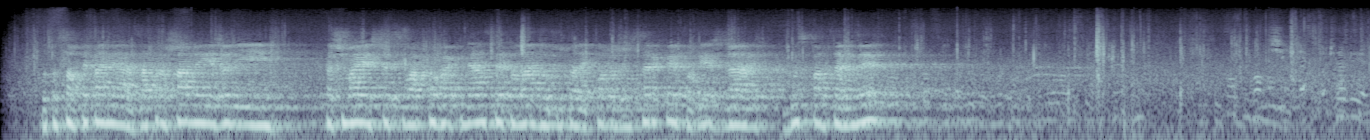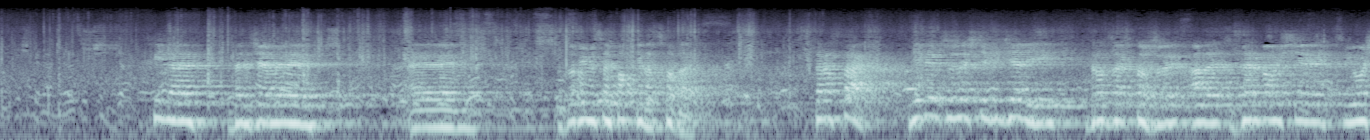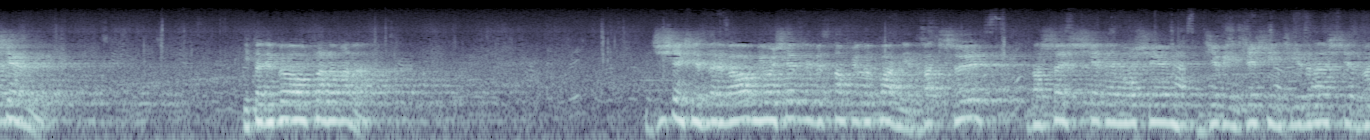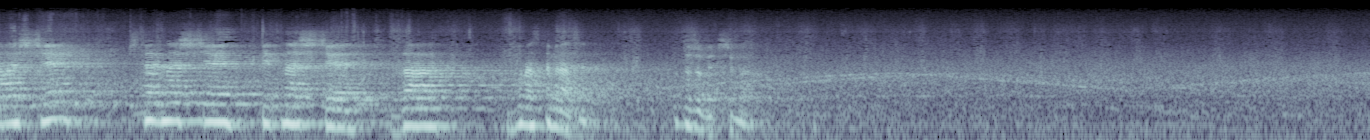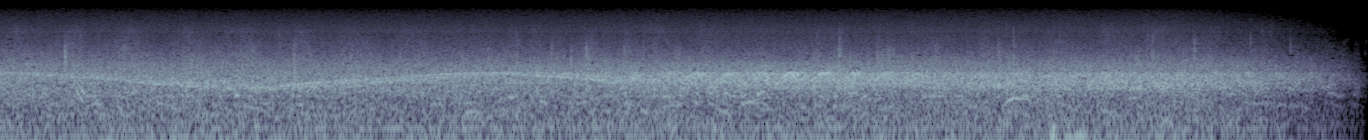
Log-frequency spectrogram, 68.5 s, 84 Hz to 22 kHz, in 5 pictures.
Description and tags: after the mystery of the Passion 19.03.2016 Poznań 002
Short speech made by coordinator of the event.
